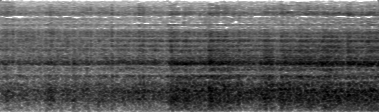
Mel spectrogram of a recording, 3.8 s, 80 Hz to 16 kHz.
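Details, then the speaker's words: MSR XGK multi-fuel stove, over 20 years old, after service with new jet and fuel line; steady roaring hiss that surges louder, fuel not getting chance to vaporize: burner running too lean. "you have it running to lien what happens is you don't get it given enough chance to vaporize the fuel and that's no good still not running perfectly yet"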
